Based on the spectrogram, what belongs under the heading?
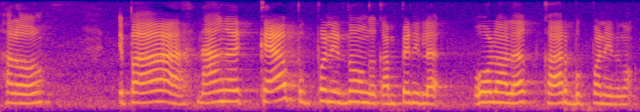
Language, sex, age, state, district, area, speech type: Tamil, female, 60+, Tamil Nadu, Tiruvarur, urban, spontaneous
